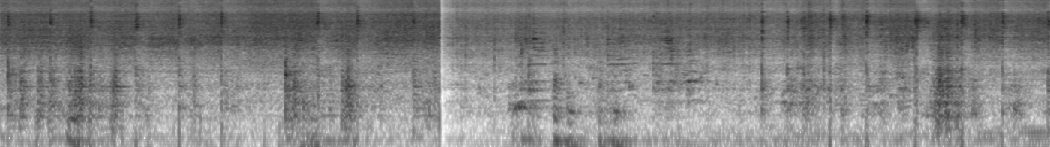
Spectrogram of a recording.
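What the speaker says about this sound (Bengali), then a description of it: "চিকেনটাকে একটু লাল লাল করে ভেজে দেবে" Marinated chicken frying in a pan, with a dense sizzle and spatter, intermittent stirring clatter and a sudden drop in level partway through, close by and without talk.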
